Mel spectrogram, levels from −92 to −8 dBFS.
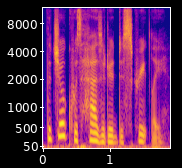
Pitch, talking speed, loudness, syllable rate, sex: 185 Hz, 155 wpm, -17 LUFS, 5.1 syllables/s, female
